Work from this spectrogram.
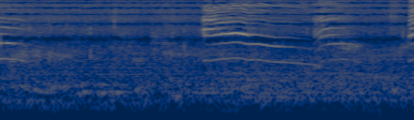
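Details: Young kittens on a small pool table give one long, slightly descending meow midway, then a brief higher cry near the end, set against a faint steady indoor hum.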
